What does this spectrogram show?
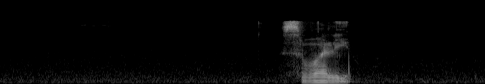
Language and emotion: Russian, angry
